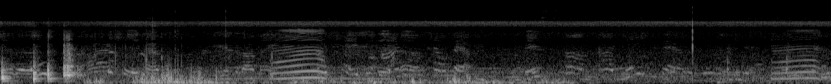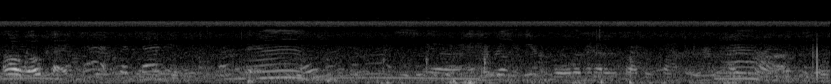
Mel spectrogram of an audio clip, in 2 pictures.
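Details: Lone alpaca at a farmer's market humming to another alpaca in a nearby pen, phone recording; several low, drawn-out nasal hums, some bending slightly in pitch, amid market voices and background bustle.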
